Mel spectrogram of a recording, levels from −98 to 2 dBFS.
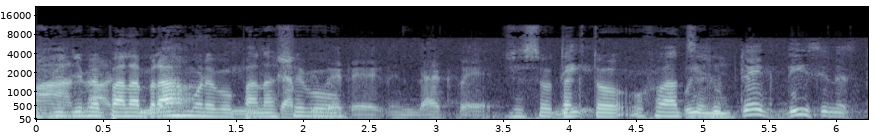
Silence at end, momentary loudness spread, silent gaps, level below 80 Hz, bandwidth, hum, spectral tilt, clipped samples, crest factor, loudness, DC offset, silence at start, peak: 0 s; 15 LU; none; -46 dBFS; 11.5 kHz; none; -7 dB/octave; under 0.1%; 18 dB; -20 LUFS; under 0.1%; 0 s; 0 dBFS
